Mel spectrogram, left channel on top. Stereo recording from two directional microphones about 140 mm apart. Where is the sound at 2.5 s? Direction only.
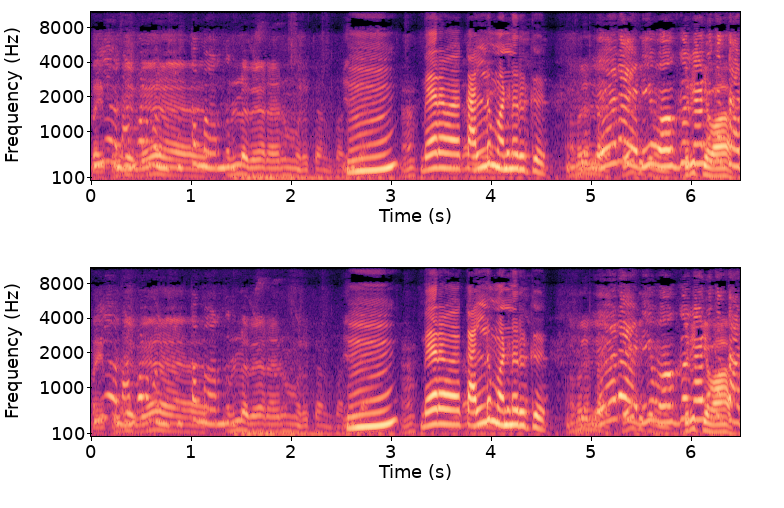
50° right (ahead or behind).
